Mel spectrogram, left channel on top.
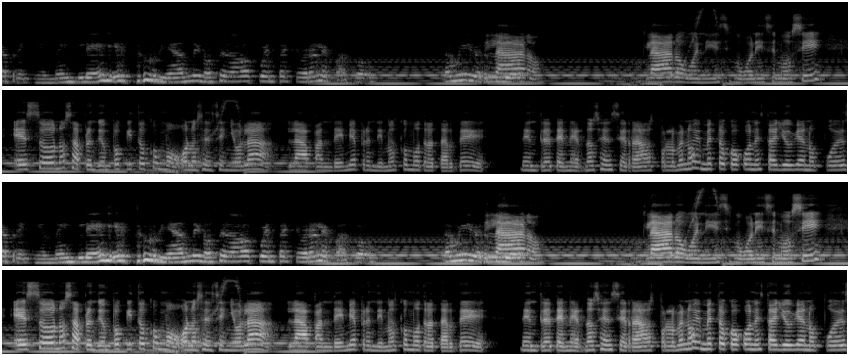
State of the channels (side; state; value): left; quieter; 7.7 dB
